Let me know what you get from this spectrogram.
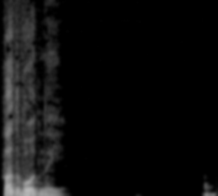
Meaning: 1. underwater, submarine, subsea 2. drayage
- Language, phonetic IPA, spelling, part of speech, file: Russian, [pɐdˈvodnɨj], подводный, adjective, Ru-подводный.ogg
